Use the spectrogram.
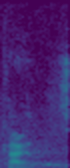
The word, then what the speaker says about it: Kylan: I called him Keelan for a while, and then I heard it's Kylan.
